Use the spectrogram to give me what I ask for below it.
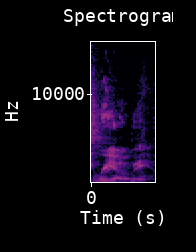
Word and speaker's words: Ryobi: Electric mower made by a company I like to call Ryobi. And I called the customer service line, and there was automated recordings all through that thing that told me it's Ryobi.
